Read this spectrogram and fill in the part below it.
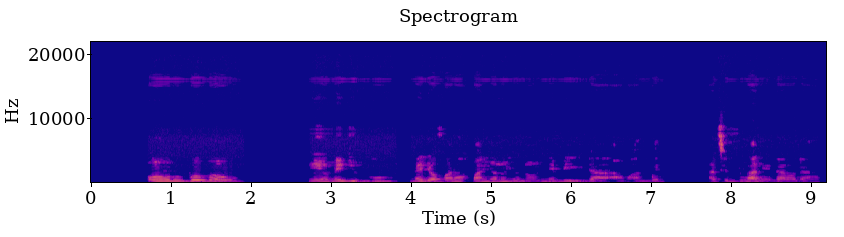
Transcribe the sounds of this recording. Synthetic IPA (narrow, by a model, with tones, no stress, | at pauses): o˦ɾũ˦ɡ͡bo˧bɔ˦˨o˨ | i˨j̃ɔ̃˨me˨˦d͡ʒi˦˨ku˦ | mɛ˦˨d͡ʒɔ˨˦fa˨˧ɾa˧k͡pa˧˦j̃ɔ̃˦˨nã˨j̃ɔ̃˨nã˨˦nĩ˦bi˦i˨da˨˦a̰˦˨w̃ɔ̃˧a˨ɡ͡bɛ˨ | a˨ti˧fũ˦la˦˨nĩ˧da˧ɾ̃ɔ̃˧da˧ɾ̃ɔ̃˧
